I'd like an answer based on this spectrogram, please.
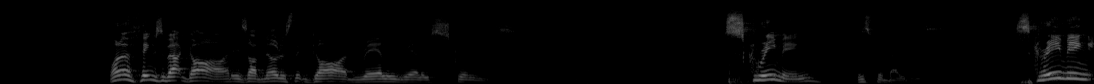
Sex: male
